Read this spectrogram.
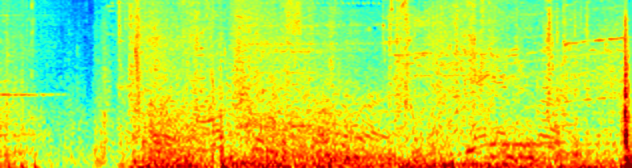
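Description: A jet engine roars with a loud rushing whoosh.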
